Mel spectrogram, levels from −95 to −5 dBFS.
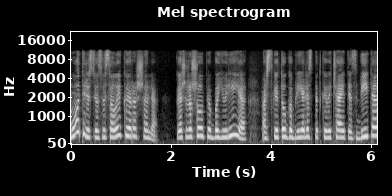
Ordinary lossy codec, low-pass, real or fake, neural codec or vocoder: AAC, 48 kbps; 10.8 kHz; real; none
